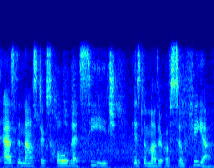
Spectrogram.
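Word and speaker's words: Sige: It's pronounced siege.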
